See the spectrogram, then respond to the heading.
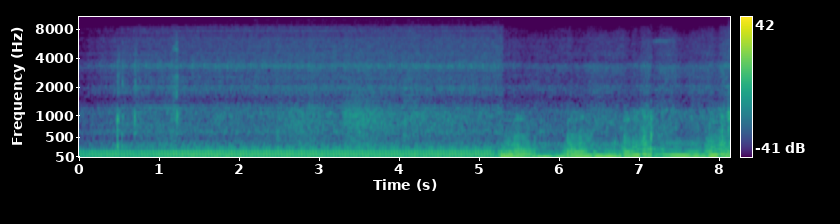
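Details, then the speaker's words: Abarth Punto Evo, warmed up to temperature, revved in normal mode with sport mode to follow; loud but no pops or bangs, even idle then smooth rising and falling revs with no knock or rattle. Normal revving. "Now this car's pretty loud, you can hear it, but it doesn't have pop and bang."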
